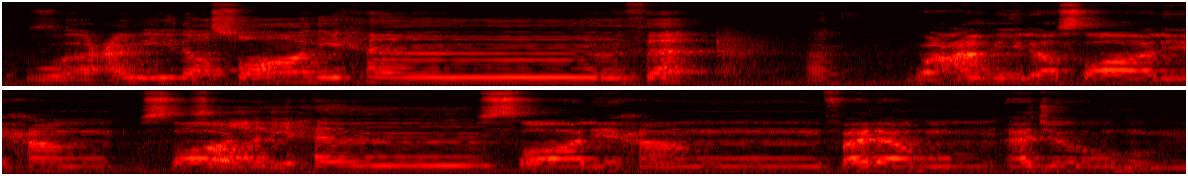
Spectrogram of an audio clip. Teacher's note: والفاء يخرج من أطراف الثنايا مع الشفة السفلى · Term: الإخفاء عند الفاء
